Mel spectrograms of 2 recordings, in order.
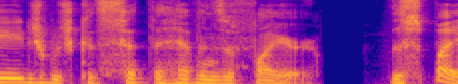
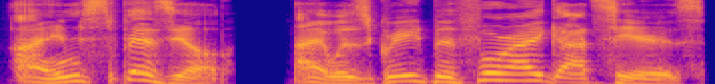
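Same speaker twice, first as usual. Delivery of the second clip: dim braggart; 6 semitones higher, slower than usual. A narrator's reading. Invader brags in dumb voice.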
